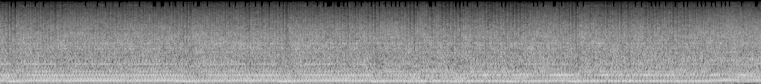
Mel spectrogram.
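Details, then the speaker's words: Honda CB450 project bike, never-run 450 engine on 400 carbs, 400 CDI and 250 wiring loom, fed from an auxiliary tank, first start: loud, uneven, stumbling revs with a wavering note, flames from the exhaust, sounds awfully hot; rough running, mixture likely off. "Turn that off. I think I've gone deaf. But it runs. Wow. That sounds awfully hot."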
